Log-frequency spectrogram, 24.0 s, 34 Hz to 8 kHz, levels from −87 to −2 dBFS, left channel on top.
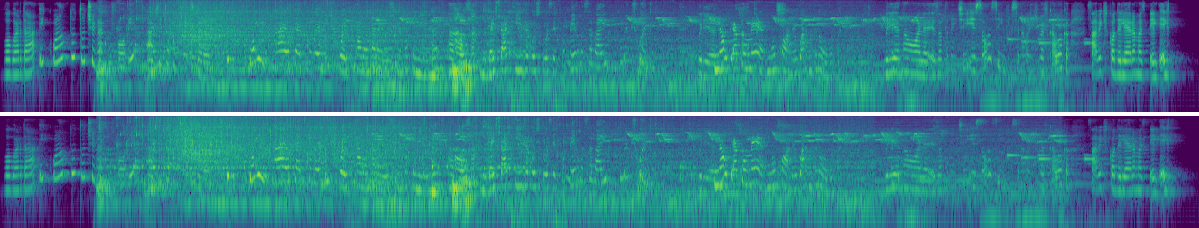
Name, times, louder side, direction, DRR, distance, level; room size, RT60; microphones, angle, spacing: voice 1, 0.1-4.4 9.0-9.5 13.6-14.4 14.8-15.0 15.5-15.7 17.3-23.4, left 6 dB, 65° left, 18 dB, 0.5 m, -30 dB
Toilet flush, 1.9-17.5, right 2 dB, 70° right, 1.8 m, -28 dB
voice 2, 5.0-13.1 14.3-16.7, equal, ahead, 11 dB, 1.0 m, -27 dB
sound 1, 6.8-21.2, right 2 dB, 25° right, 2.9 m, -35 dB
sound 2, 17.3-22.3, right 3 dB, 55° right, 1.6 m, -39 dB
16.0 x 7.8 x 8.2 m, 0.74 s
head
